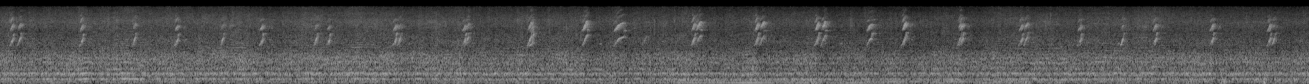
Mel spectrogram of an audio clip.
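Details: Busy entrance of a Top Bar Hive as honey bees depart for the field and return; a steady, even droning buzz fills the recording, dotted with rapid, short high-pitched ticks throughout.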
